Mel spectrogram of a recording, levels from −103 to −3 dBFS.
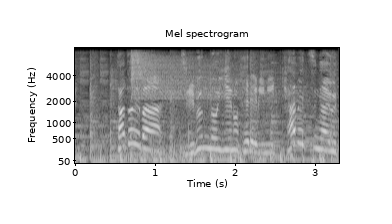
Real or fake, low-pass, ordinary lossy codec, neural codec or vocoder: real; 7.2 kHz; none; none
